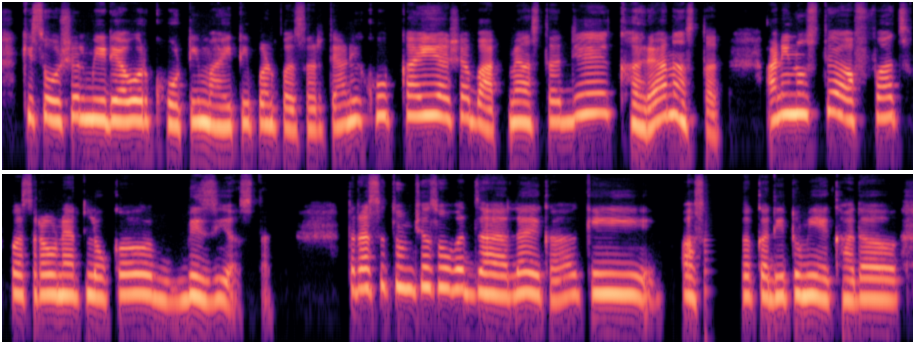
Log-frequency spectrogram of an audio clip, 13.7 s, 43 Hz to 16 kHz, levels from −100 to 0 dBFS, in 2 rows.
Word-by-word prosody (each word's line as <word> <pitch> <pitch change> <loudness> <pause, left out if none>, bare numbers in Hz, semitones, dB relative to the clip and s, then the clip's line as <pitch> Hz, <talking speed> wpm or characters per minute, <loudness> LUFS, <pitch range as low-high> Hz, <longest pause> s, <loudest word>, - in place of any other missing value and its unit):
की 275 - -3
सोशल 260 +1 0
मीडियावर 250 -1 +5
खोटी 220 +1 -2
माहिती 210 -1 +2
पण 220 -1 -1
पसरते 185 +1 -6
आणि 230 +4 +1
खूप 290 -1 -3
काही 295 0 +4
अशा 275 -1 -1
बातम्या 190 +6 +1
असतात 235 +2 -4
जे 315 +4 +1
खऱ्या 215 +3 +1
नसतात 245 -1 -2 0.4
आणि 295 +5 +5
नुसत्या 310 +1 +3
अफवाच 275 +2 -2
पसरवण्यात 230 -1 +1
लोकं 230 +2 +1 0.3
बिझी 200 -3 0
असतात. - - -14 0.6
तर 270 - 0
असं 285 +2 0
तुमच्यासोबत 290 -2 0
झालं 235 -1 +1
आहे 245 -1 +2
का, 190 +3 -7
की 235 -3 +1 0.3
असं 240 +1 -8
कधी 215 0 0
तुम्ही 225 -2 +3
एखादं 195 0 -2
235 Hz, 150 wpm, -21 LUFS, 215-270 Hz, 0.6 s, मीडियावर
